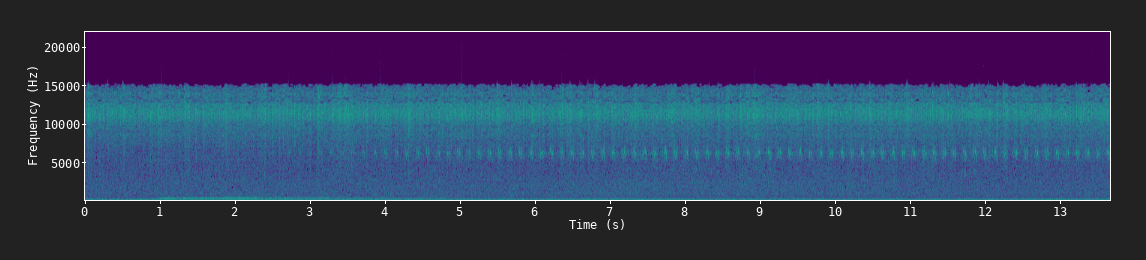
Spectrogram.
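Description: Wind rumbles outdoors through trees.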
